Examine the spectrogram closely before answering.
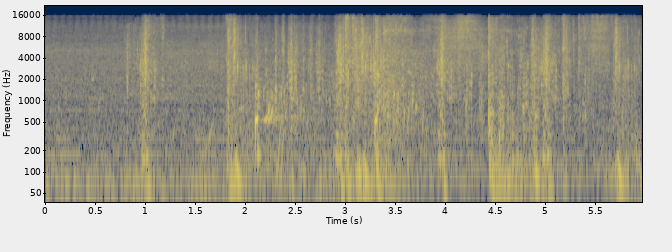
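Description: A small creature patters along with soft squelchy steps.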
